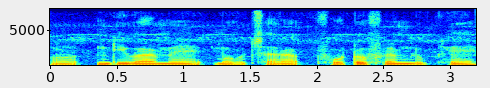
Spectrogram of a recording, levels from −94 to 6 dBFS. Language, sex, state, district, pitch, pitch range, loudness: Hindi, male, Arunachal Pradesh, Papum Pare, 95 Hz, 90-95 Hz, -19 LUFS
